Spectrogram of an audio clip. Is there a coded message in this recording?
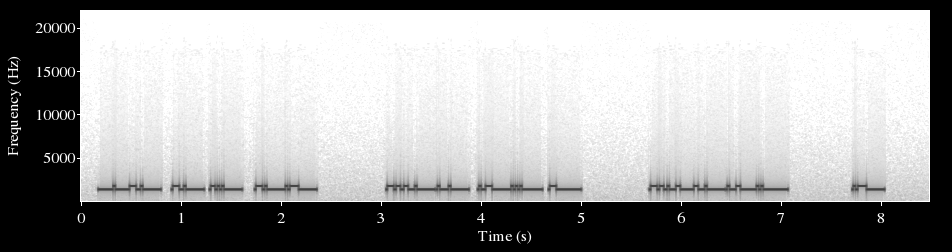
Yes: TTY/TDD text telephone tones (45.45 baud Baudot) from 0.2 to 8.0 s, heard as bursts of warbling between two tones, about 400 Hz shift, 1600 Hz centre. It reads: NNRHE CKAYM UCUXE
